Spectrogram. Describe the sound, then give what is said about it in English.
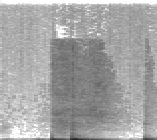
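A computer is shifted across a desk, giving a few dull, low thumps and bumps: two quick knocks close together, a short scraping rumble, then one more thud. No one speaks. “Just moving my computer.”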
